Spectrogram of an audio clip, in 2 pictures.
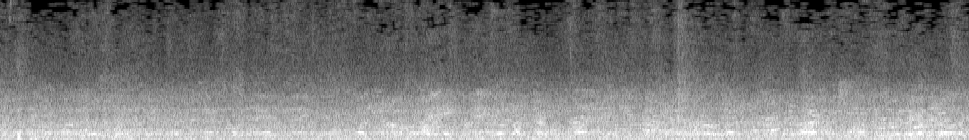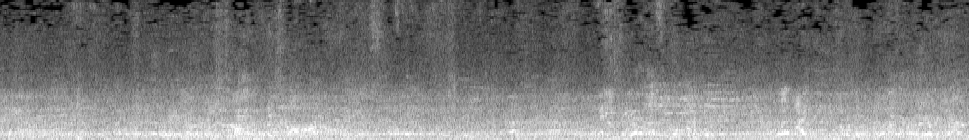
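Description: A crowd of people chatters in a busy indoor hall.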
